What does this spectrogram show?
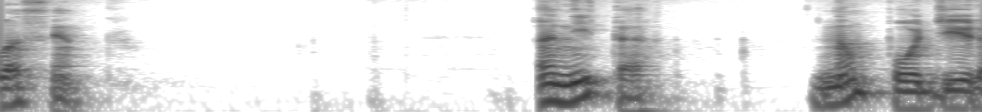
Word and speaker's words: pôde: O primeiro é pôde, o O é fechado, e o segundo é pode.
